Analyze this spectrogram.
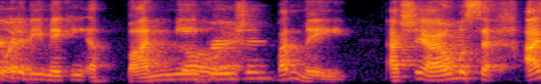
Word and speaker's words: banh mi: Banh mi. Okay. And if you are non-Vietnamese, you probably have said it or heard it's pronounced banh mi.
